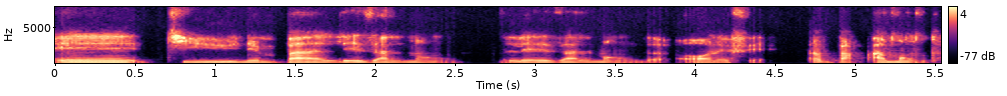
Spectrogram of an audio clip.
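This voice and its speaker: Lively intonation marks this man's very slow delivery. His pitch is very deep and low. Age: 30s. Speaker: French teacher. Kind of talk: online class.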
